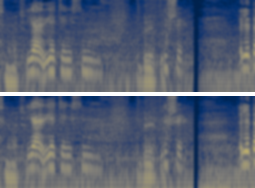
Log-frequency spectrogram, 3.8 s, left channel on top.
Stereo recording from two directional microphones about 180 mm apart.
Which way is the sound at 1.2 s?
35° left (ahead or behind).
